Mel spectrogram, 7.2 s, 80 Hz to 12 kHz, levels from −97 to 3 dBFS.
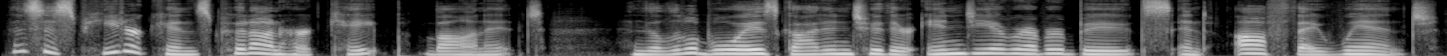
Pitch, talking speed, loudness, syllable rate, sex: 225 Hz, 175 wpm, -19 LUFS, 4.3 syllables/s, female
